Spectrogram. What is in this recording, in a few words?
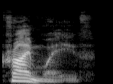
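"crime wave", British English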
